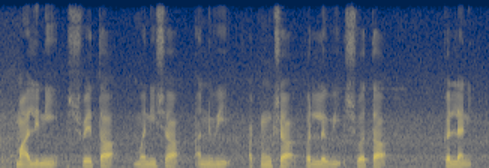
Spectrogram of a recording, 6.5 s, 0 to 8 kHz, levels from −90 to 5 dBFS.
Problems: constant background noise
